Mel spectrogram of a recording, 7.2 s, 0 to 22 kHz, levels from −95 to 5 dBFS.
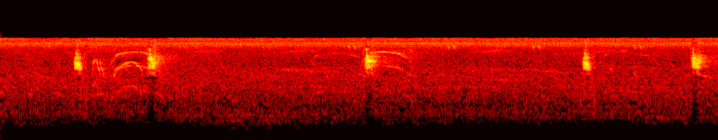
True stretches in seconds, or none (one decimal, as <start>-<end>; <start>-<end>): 0.0-7.2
